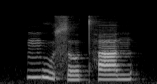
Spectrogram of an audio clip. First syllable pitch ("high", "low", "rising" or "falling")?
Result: falling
